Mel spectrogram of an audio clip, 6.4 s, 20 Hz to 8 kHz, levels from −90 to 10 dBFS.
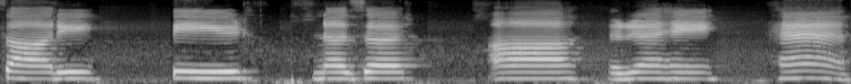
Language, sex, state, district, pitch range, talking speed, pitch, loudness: Hindi, female, Punjab, Fazilka, 225-235 Hz, 55 wpm, 230 Hz, -12 LUFS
